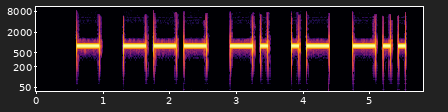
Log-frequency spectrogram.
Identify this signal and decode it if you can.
Morse code, heard as a keyed tone, about 10 wpm, 800 Hz. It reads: TONAD
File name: CW / DET / 1 3 1500C S C 10wpm 3335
